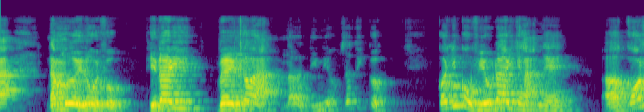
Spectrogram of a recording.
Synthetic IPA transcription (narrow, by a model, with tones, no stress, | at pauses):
na˧mːɨ˧əjnɔ˨˦o˧˩jfʊ˨˩k͡p̚t̪ʰi˨˩ɗə˧jve˨˩kəː˧whaː˧˩nːɔ˨˦lːəː˨˩t̪i˨˦nhi˧˨əwmzə˦˥t̚t̪ï˦˥ŋ̟kɨ˨˩k̚ | kɔ˨˦ɲɨ̰˧˥ŋkfi˨˦əwɗə˧jt͡ɕə˧˩ha̰ː˧˨nt̪ʰe˨˦ | ʔəː˨˩kɔ˨˦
